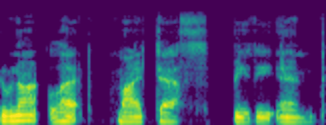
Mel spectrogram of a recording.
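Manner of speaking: soft, gentle voice. The wounded god of order, fading from the plane, speaks; gentle voice. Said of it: "And the god of order, [name], fades from the plane, suffering from the wounds that he suffered from Tharizdun. ... You just hear a gentle voice".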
